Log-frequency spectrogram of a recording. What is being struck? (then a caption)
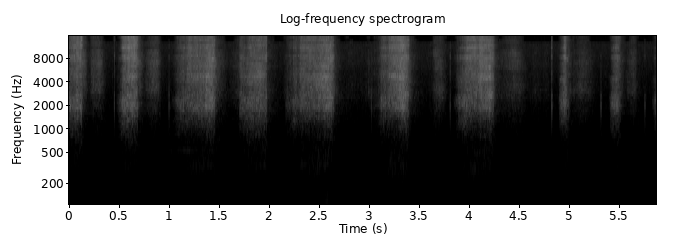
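Paper sheet under a metal pen nib. A dip pen's metal nib scratches hair strokes across a sheet of flat white drawing paper, close up. The strokes come in a series of bright, dry, hissy bursts with quiet gaps between them, at an uneven rhythm and with almost no low end.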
